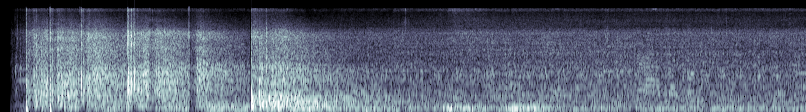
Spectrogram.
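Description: Firecrackers banging about six times at uneven intervals in the first two seconds, over a crowd's mingled voices, which carry on after the bangs stop.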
